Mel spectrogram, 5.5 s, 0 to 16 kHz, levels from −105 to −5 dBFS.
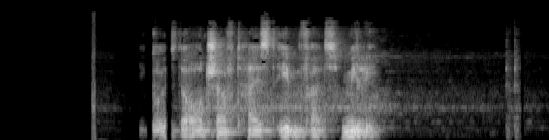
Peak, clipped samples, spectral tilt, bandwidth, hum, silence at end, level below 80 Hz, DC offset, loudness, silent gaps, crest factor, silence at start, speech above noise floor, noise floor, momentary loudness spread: -10 dBFS; under 0.1%; -4 dB/octave; 9.2 kHz; none; 1.7 s; -74 dBFS; under 0.1%; -28 LUFS; 1.67-1.71 s; 22 dB; 1.55 s; 47 dB; -76 dBFS; 14 LU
